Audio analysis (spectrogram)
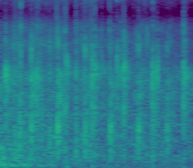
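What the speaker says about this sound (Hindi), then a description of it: "जोरदार ताली प्रभु के लिए।" An audience claps steadily together at a Bhagwat Katha religious gathering, a dense, continuous round of applause that is fairly loud and close, with no speech over it.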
